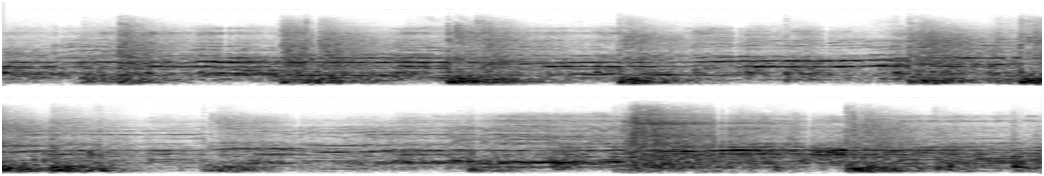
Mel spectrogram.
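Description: A basketball being dribbled and bounced on a hardwood gym floor, a series of irregularly spaced thuds, with music playing underneath.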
